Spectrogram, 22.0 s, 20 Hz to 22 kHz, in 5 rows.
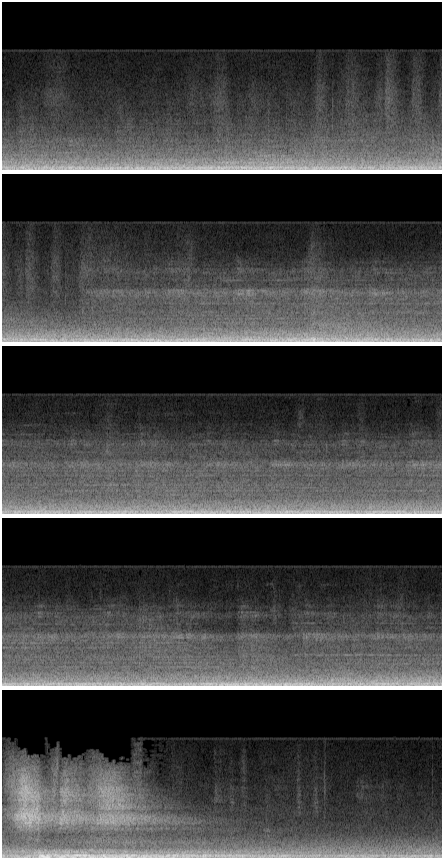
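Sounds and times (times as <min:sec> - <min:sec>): constant hall rumble: 0:00.0 - 0:22.0
low hum: 0:17.6 - 0:22.0.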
